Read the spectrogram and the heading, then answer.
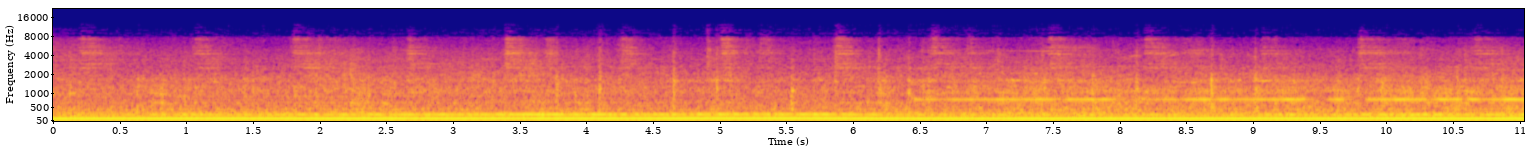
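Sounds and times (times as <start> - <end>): low engine drone: 0.0 - 11.0
held tone: 6.4 - 11.0.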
